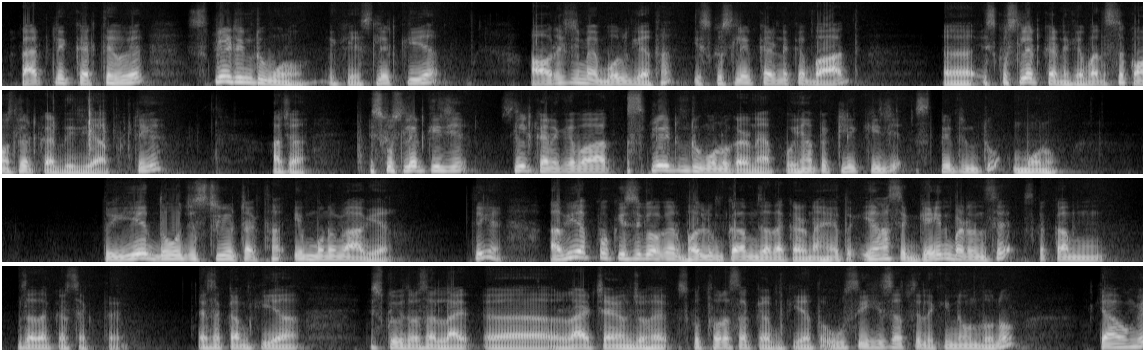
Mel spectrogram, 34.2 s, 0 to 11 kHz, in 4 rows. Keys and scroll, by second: 9.3 Page_Down.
